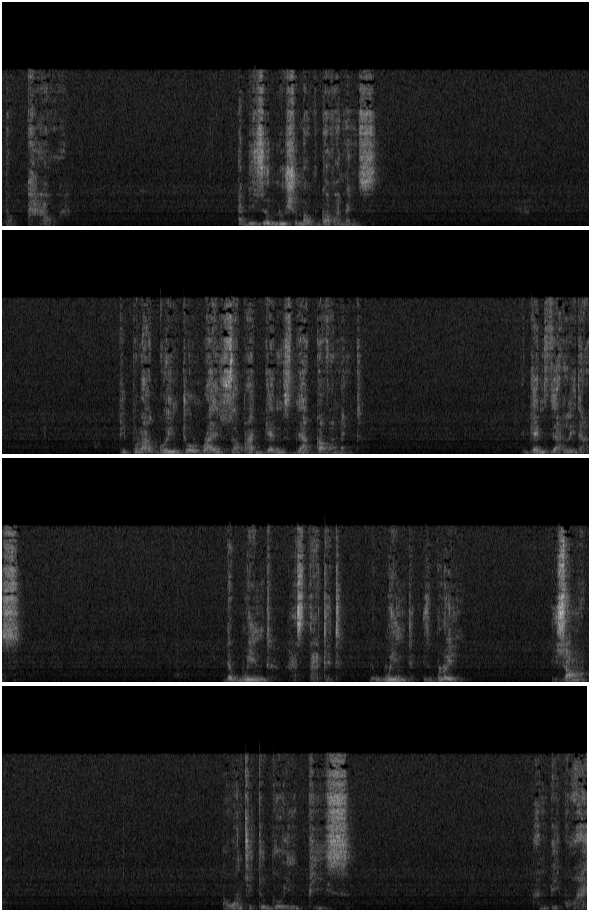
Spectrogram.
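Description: A middle-aged man speaks with animation in short bursts, close to a microphone, with pauses between.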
